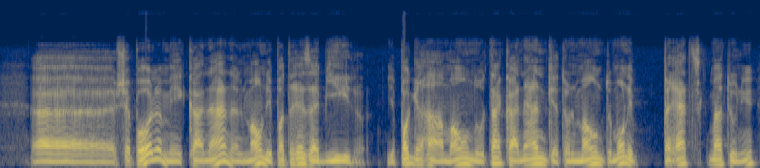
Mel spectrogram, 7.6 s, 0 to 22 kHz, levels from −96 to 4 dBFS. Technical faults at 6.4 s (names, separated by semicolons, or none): none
